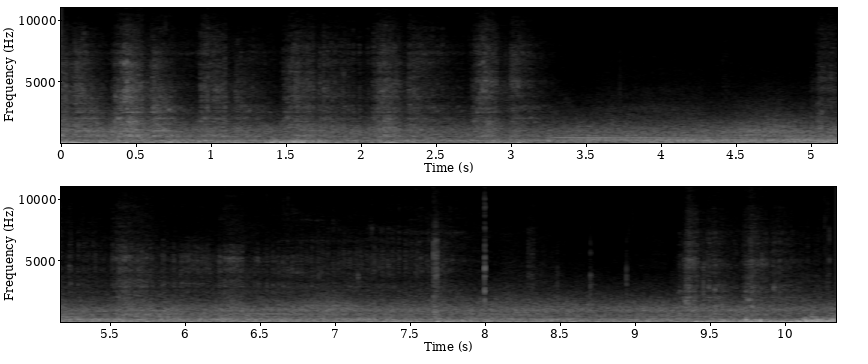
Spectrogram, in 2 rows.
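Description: Kyosho MP9e electric 1/8-scale buggy running on a dirt track under a heavy low rumble, with scattered clicks and knocks and a brief steady whine about three seconds in.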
